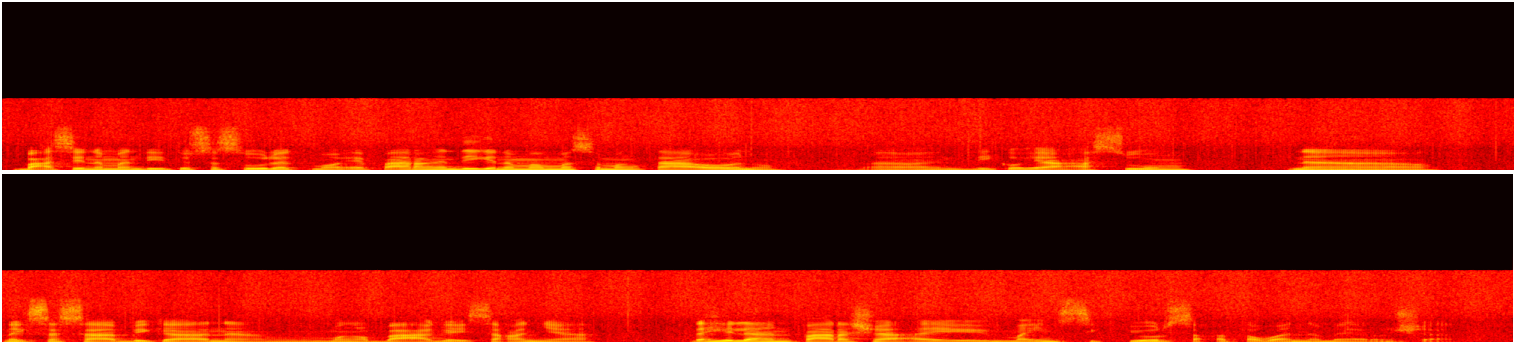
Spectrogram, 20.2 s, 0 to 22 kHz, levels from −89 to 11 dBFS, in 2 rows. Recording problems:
wrong speed and pitch; too slow and too low; 0.6 times normal speed
high frequencies cut off; noticeable; nothing above 5.5 kHz
hiss; loud; throughout; 8 dB below the speech
crackle, like an old record; faint; 20 dB below the speech

